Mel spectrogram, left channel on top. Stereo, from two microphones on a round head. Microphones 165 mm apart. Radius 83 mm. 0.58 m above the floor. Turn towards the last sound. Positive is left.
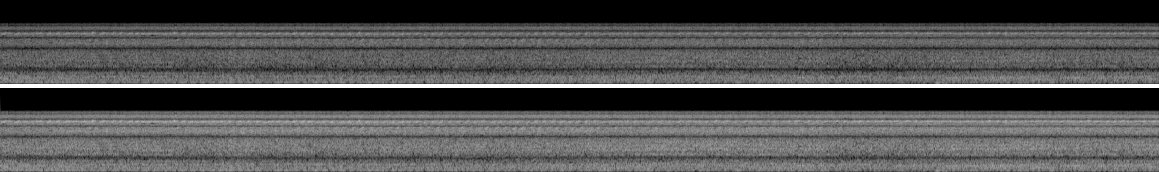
turn(degrees=-25)  # may be behind; listen again after turning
